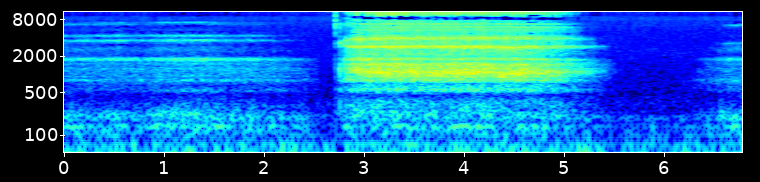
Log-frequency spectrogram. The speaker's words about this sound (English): Taking 3 deep, conscious breaths in through your nose and out through your mouth.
